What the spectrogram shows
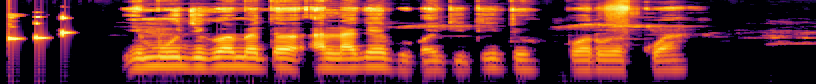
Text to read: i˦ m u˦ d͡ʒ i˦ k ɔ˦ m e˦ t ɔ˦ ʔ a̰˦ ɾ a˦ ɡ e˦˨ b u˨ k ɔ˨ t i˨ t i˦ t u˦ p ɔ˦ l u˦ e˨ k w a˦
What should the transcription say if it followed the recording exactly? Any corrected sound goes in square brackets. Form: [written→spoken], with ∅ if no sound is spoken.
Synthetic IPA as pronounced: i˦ m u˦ d͡ʒ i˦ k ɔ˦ m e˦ t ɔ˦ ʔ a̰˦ [ɾ→l] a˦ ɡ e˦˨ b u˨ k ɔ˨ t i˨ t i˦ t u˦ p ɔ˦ [l→ɾ] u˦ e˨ k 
